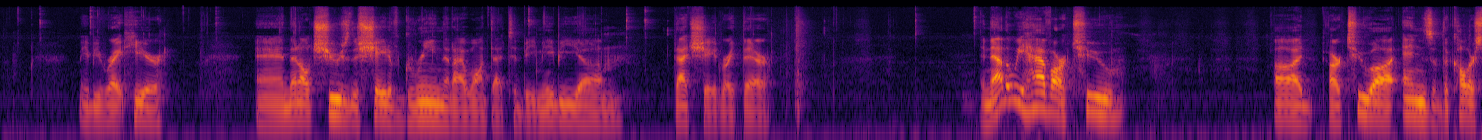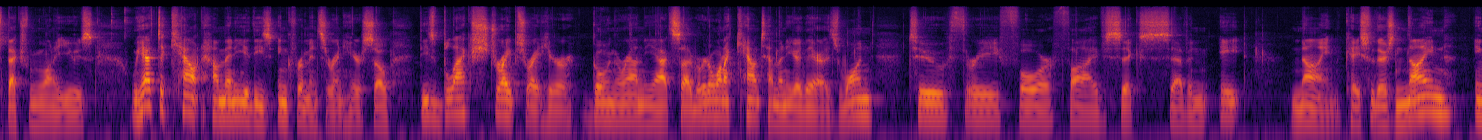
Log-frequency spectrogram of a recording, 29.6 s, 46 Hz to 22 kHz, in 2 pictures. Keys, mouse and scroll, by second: 0.5 ctrl+click, 2.3-5.6 drag, 6.4 click, 9.3 ctrl+click, 16.1 click.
